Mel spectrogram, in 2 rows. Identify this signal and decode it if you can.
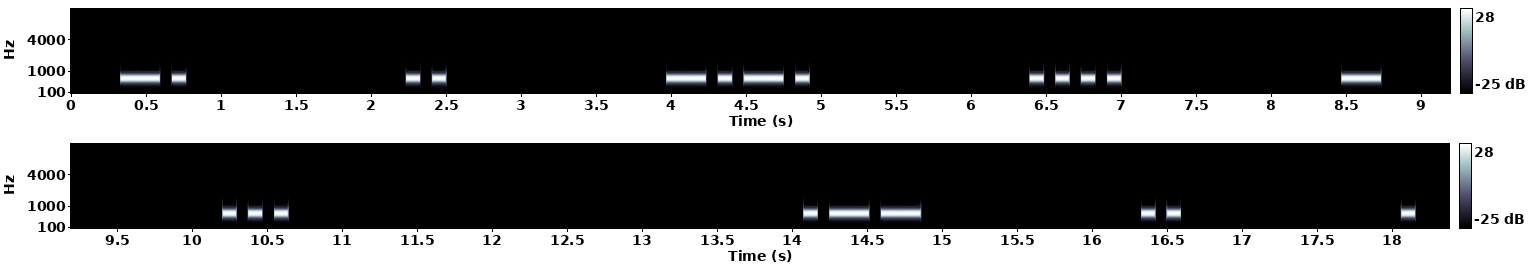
Morse code, heard as a keyed tone, about 14 wpm, spaced as for 5 wpm, 700 Hz. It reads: NICHTS WIE
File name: Morsekurs / Witze / Witz 12. Februar 2019, 25 F70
